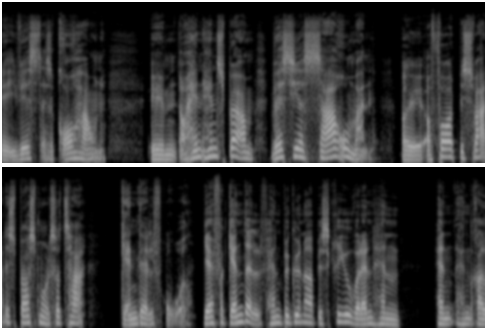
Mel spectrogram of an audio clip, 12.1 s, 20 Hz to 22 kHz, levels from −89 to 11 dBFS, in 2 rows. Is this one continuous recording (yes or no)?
no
